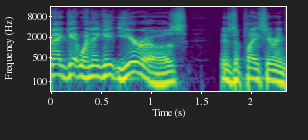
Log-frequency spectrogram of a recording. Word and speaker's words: gyros: Well, yeah, the the gyros and uh we have And it's not gyros, it's gyros.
